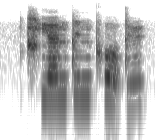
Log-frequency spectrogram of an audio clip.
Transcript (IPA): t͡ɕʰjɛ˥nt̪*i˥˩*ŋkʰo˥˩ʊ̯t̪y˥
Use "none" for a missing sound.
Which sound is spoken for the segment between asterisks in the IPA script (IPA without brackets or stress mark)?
i˥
